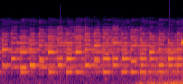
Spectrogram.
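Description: Radio show's closing music starting suddenly: a quick run of bright, repeated notes, with a low bass part coming in near the end.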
